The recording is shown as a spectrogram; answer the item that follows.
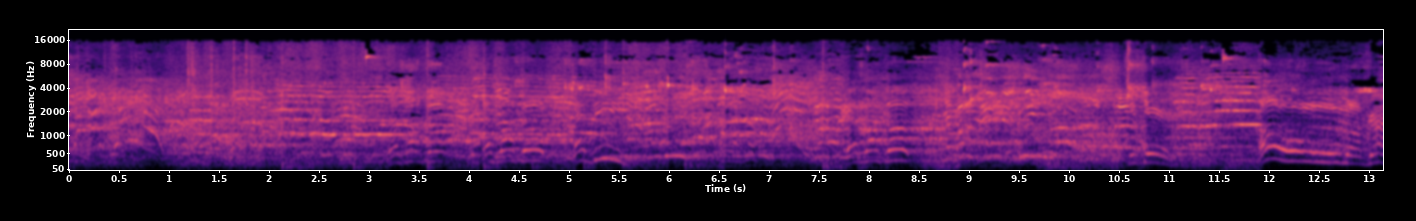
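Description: Basketball game on a hardwood gym floor: a ball dribbling and bouncing, sneakers squeaking as players cut, and players and spectators calling out in a reverberant gym.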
